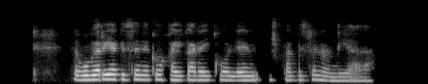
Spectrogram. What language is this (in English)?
Basque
